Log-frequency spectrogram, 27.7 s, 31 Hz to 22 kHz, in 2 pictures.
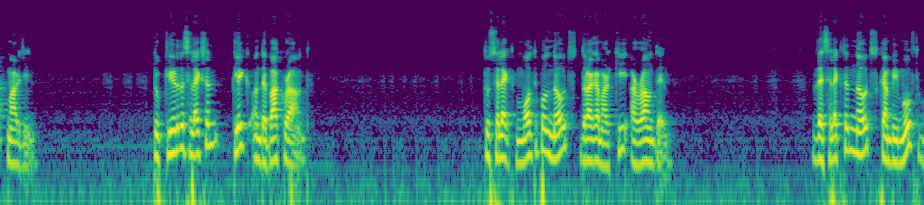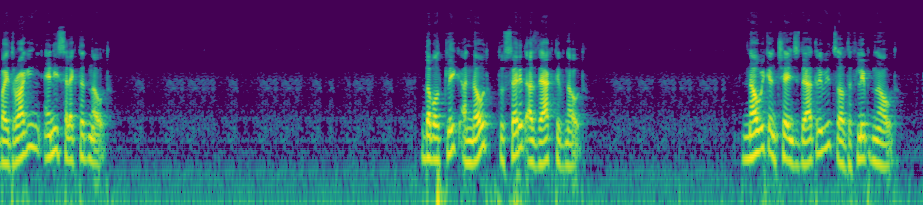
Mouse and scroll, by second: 6.4 click, 11.0-12.1 drag, 14.9-15.8 drag, 16.1 click, 16.7-17.2 drag, 17.7 click, 18.7 click, 23.3 click.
